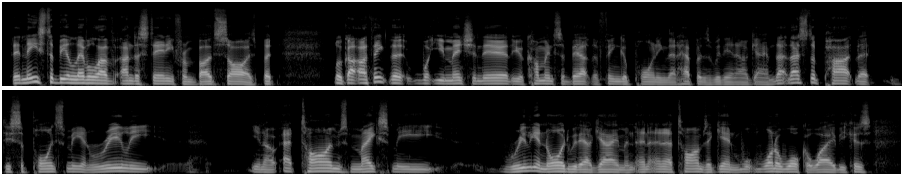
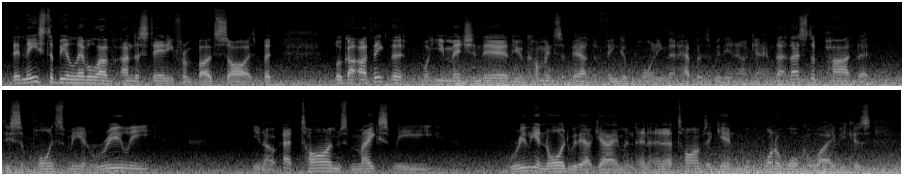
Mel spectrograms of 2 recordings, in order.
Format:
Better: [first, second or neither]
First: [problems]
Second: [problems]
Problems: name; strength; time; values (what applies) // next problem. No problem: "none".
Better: first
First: none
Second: wind noise on the microphone; heavy; 10 dB below the speech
